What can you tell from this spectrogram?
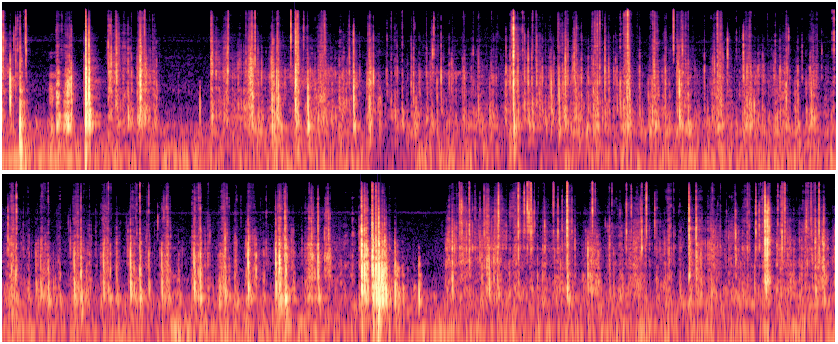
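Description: Hands working in a scooter's battery compartment: irregular clicks, taps and rustling as wires and metal and plastic fittings are handled, with one louder clunk about fifteen seconds in.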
